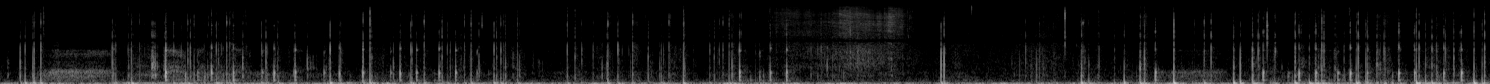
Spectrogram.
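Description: Long nails tap and scratch across the surface of a white lined-paper spiral notebook with bent-back pages, held close to the microphone. The result is a dense run of quick, dry taps mixed with papery crinkling and scratching, heavy in low thuds, with a brighter, hissier scratch partway through.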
